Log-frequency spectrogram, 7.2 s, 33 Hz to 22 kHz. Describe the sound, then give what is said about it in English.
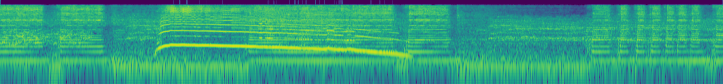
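An 18-wheeler's air horn blares in one long, loud blast whose pitch slides steadily downward before cutting off, over a continuous droning background. “That motherfucker driving that 18-wheeler, bro. He is fucking on that horn, bro.”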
